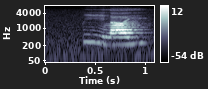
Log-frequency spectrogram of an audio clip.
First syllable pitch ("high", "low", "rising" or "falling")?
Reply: falling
